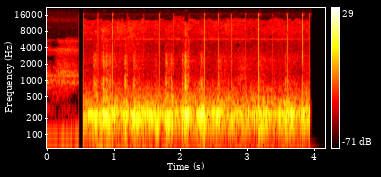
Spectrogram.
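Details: Fetal heart sounds heard on a hospital non-stress test (NST) machine with Doppler transducer and toco monitoring; fetal heart sounds on Doppler.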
